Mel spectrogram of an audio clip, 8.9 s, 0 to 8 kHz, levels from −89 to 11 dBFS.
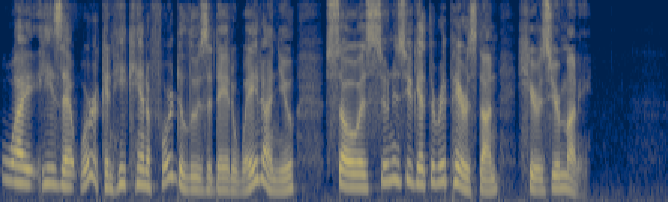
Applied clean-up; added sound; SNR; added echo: none; none; none; none.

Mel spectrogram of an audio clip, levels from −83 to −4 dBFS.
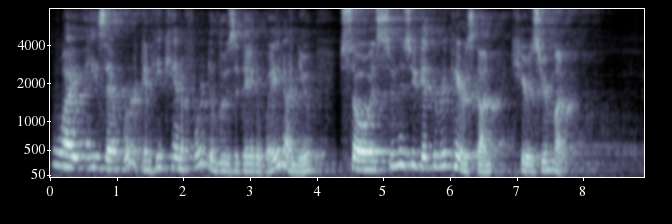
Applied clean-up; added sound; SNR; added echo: neural separator model SepFormer DNS4.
